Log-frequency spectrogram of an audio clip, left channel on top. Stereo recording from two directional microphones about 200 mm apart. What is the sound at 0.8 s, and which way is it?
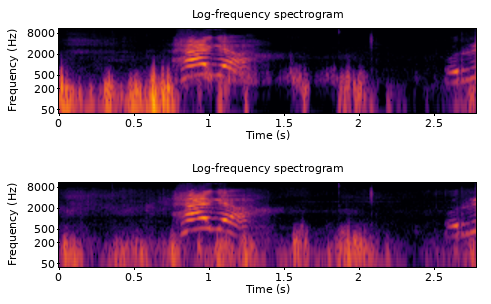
Children playing, 10° left (ahead or behind).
